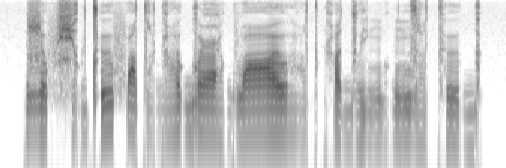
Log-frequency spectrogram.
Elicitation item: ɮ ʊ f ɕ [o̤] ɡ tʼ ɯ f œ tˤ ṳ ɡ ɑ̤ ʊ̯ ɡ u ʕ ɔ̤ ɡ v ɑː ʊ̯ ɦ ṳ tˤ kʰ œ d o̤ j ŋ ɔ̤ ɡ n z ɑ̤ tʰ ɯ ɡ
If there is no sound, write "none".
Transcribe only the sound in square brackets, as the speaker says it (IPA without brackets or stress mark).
o̤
